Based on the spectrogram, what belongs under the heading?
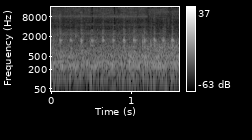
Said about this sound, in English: And we're going to put water in the boiler while we're running. That's it picked up. Right, so we're now feeding water into the boiler on the move. We are uphill here and a curve, so a little bit of steam pressure.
